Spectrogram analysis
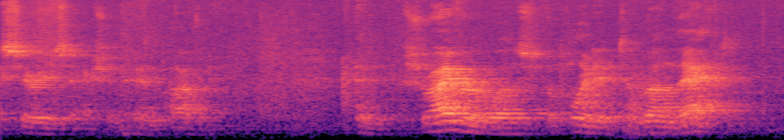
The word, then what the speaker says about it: Shriver: on Poverty Law U Sergeant Shriver is not spelled like the the sergeant it's just s a r g n t his name um was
